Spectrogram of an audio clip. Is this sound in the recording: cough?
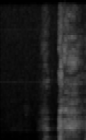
yes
